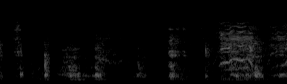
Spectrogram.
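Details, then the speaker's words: RC foam airplane wing servo tested: short buzzy whirring bursts as the servo sweeps back and forth, smooth with no grinding or stutter; servo sounds alright, normal operation. "This one seems to be hyperextended, so I can't tell. Let's see. Alright, that servo sounds alright."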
